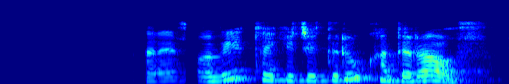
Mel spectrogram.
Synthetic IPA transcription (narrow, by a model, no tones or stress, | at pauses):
θaðɛɾejnsɔnavɪːt̪ʰːeːjcɪsɪht̪ɪɾuːkʰant̪ɪɾraːwθ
